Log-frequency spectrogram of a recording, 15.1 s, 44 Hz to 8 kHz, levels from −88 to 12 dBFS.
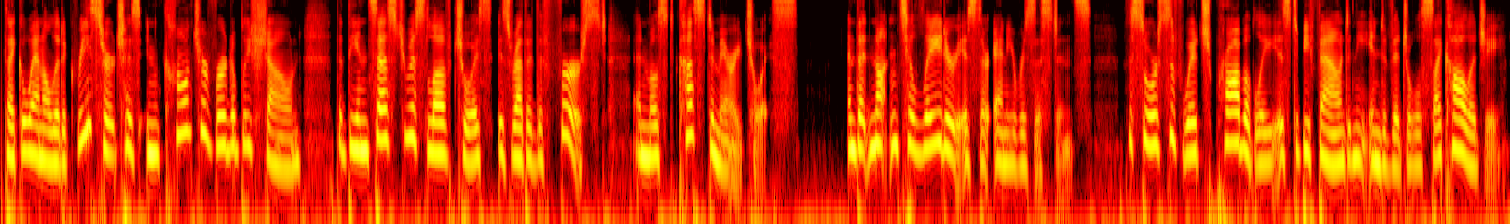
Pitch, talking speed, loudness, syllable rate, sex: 230 Hz, 160 wpm, -18 LUFS, 5.5 syllables/s, female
